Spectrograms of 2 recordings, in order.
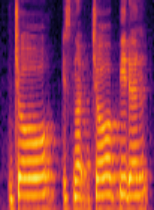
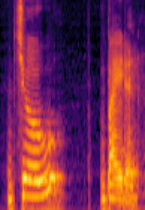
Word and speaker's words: Joe Biden: It's not Joe Biden, it's Joe Biden, because it has O-E next to the J, so you say Joe Biden. Joe Biden. That's the correct pronunciation of the name.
